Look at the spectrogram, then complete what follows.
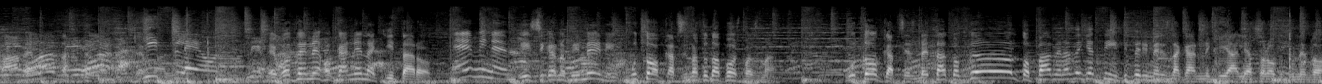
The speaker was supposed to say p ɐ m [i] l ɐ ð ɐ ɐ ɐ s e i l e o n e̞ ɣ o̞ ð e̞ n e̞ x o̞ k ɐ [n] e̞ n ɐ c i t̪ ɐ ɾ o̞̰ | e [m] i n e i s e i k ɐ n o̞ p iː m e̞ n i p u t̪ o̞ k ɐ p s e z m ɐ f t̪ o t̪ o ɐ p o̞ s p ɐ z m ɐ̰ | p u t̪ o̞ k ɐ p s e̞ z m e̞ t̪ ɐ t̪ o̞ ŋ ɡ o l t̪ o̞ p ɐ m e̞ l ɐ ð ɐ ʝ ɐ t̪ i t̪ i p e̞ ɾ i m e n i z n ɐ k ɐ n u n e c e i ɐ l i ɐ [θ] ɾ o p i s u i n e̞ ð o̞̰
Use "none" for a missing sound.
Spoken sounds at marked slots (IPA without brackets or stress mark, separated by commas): e, n, m, θ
